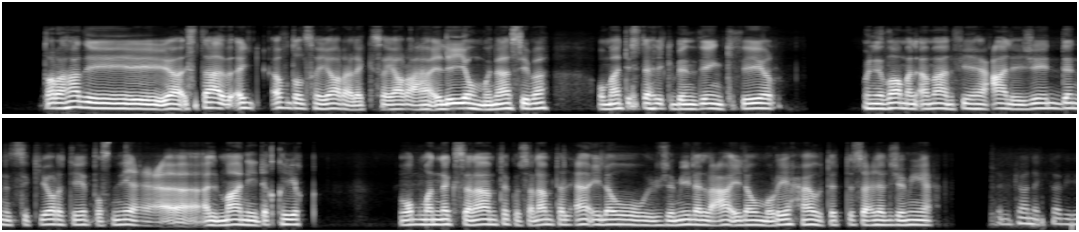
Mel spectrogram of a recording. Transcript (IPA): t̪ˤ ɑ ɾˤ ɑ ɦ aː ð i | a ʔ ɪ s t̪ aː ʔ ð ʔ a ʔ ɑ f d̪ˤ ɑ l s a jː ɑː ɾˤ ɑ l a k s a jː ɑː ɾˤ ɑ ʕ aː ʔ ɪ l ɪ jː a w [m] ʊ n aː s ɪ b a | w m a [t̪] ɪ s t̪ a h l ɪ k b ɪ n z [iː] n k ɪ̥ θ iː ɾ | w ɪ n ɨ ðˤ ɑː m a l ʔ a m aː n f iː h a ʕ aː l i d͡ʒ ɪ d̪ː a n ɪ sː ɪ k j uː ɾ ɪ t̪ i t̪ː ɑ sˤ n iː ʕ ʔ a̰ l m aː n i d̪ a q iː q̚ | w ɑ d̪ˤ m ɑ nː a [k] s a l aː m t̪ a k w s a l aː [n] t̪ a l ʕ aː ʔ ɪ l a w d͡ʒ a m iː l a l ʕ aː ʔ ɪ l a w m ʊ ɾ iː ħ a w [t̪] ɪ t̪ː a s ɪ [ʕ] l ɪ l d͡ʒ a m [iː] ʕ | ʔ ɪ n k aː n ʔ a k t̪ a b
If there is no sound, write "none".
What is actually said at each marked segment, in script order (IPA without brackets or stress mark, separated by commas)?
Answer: m, t̪, iː, k, m, t̪, ʕ, iː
